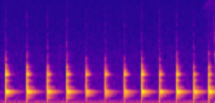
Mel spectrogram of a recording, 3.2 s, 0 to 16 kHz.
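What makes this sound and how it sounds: A wooden violin back plate, a tonewood plate held at its node, is tapped in the middle 12 times in a steady rhythm. Each tap gives a short, clear tap-tone note centred around 426 Hz that fades quickly. Because it is held at the node, the plate rings with a clear note.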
